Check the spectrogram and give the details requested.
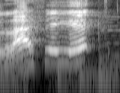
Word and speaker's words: Lafayette: Lafayette, Louisiana.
